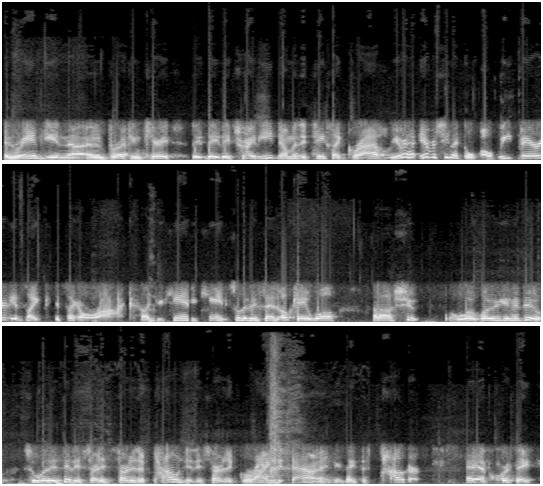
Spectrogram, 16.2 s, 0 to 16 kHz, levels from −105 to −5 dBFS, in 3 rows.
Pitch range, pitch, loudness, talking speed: 160-225 Hz, 190 Hz, -17 LUFS, 295 wpm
